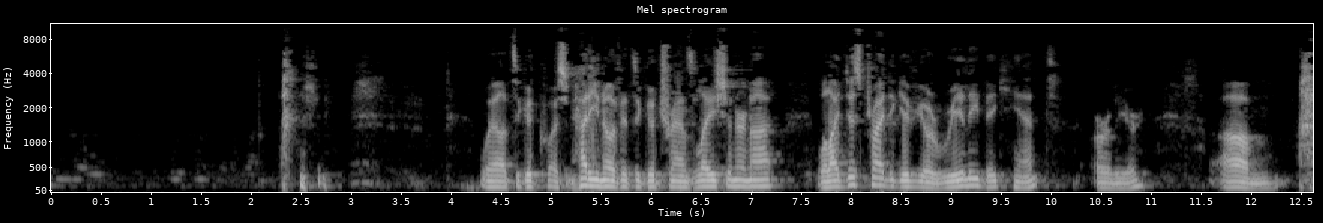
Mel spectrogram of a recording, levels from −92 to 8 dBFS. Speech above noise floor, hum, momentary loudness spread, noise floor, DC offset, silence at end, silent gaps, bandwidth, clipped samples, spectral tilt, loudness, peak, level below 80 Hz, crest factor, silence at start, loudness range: 52 dB; none; 12 LU; -76 dBFS; under 0.1%; 0 s; none; 9.4 kHz; under 0.1%; -6 dB/octave; -25 LUFS; -6 dBFS; -62 dBFS; 20 dB; 2.3 s; 15 LU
